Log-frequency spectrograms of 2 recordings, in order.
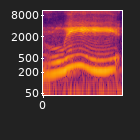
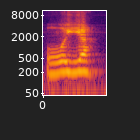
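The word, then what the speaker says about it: -ly: If you said Lee, you got it right. So instead of Lia, it's not Lia, it's Lee. When the Y is at the end, it says E.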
